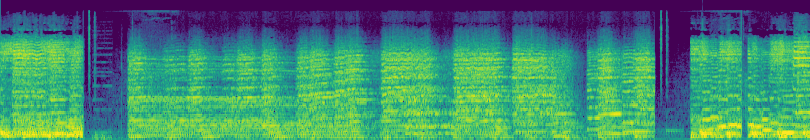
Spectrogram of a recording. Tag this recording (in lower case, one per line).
music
